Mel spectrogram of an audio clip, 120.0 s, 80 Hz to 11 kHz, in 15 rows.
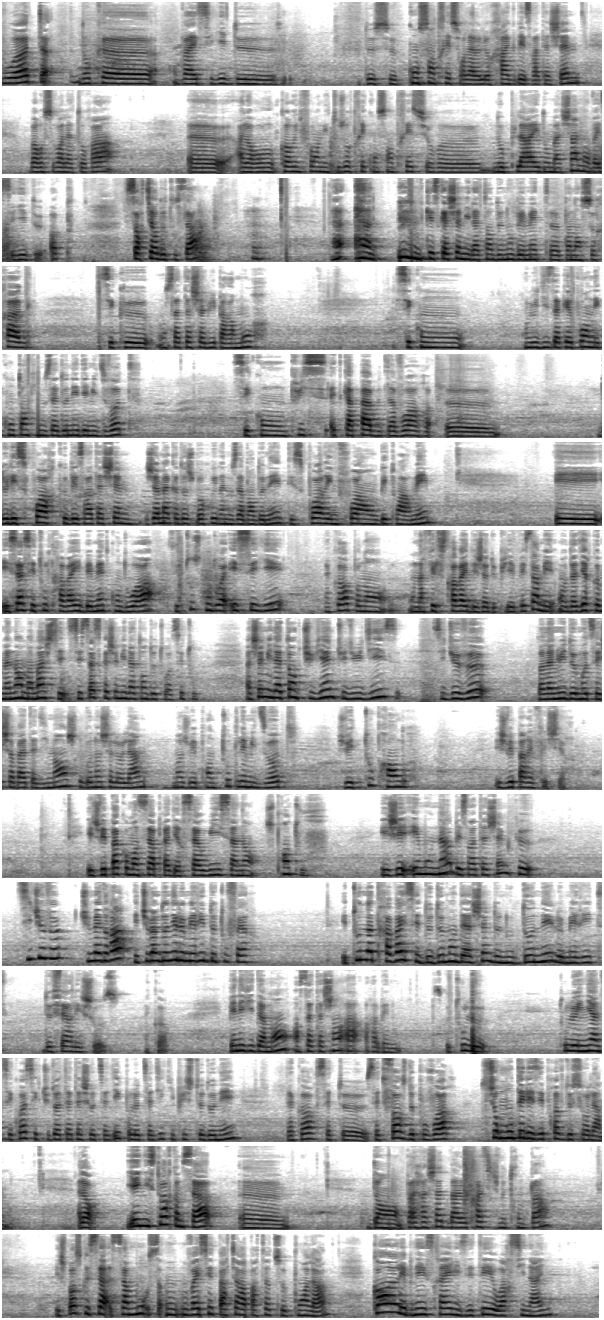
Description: Cours audio Fêtes Le coin des femmes - 4 juin 2019 6 juin 2019 Chavouot : avérot, taavot & folies du coeur. Enregistré à Raanana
